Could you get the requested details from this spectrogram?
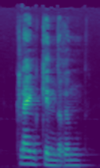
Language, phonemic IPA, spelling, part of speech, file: Dutch, /ˈklɛiŋkɪndərə(n)/, kleinkinderen, noun, Nl-kleinkinderen.ogg
- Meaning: plural of kleinkind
